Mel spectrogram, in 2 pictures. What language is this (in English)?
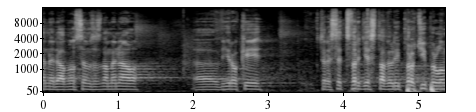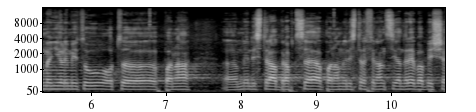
Czech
